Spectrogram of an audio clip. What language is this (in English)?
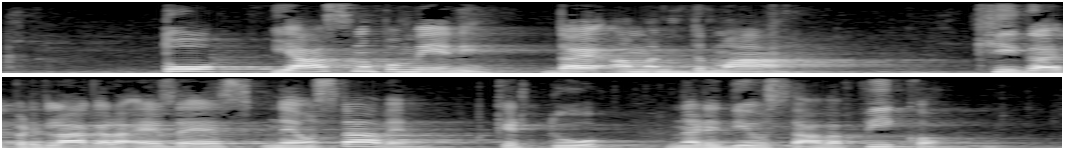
Slovenian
